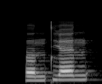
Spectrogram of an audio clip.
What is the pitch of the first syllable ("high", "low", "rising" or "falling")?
rising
